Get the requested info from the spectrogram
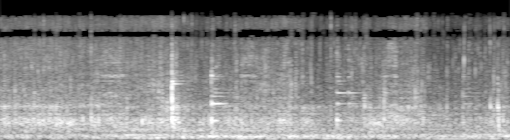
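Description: Beef and tomato-chilli masala frying and bubbling in a metal pot while a wooden spatula stirs and scrapes through it, with a couple of sharp clacks about two seconds in.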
